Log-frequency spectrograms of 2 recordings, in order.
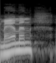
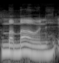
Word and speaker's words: mammon: So some translations actually preserve that original word called mammon, and it says you can't worship both God and mammon. That's a very American way to pronounce that word. The original word is pronounced mammon, if you feel like feeling smarter later.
